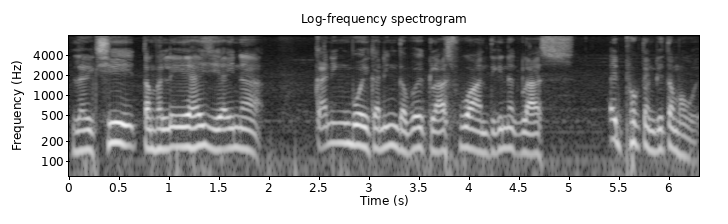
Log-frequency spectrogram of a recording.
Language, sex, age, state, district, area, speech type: Manipuri, male, 30-45, Manipur, Tengnoupal, rural, spontaneous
